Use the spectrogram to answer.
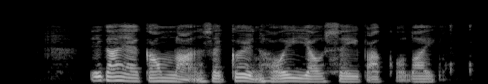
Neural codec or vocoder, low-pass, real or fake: none; 7.2 kHz; real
